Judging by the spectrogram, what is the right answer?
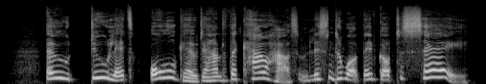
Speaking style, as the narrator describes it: exclaimed Beryl, to whom anything was thrilling and amusing if you did it in a troop

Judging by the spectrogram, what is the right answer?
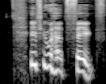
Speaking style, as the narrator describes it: she sobbed, struck by a happy inspiration

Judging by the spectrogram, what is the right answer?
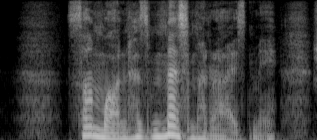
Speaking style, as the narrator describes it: she exclaimed crossly

